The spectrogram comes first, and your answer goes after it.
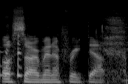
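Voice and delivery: calm, soft, unbothered, easygoing, casual. Retelling a movie scene's apology after a crash: imitating a calm apology. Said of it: "immediately goes back to being calm".

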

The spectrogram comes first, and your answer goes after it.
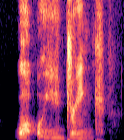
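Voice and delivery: throaty, guttural barking voice. A narrator voices someone pushing their face down to ask Whimsy something, guttural barking voice. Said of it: "a guttural voice barked at him".

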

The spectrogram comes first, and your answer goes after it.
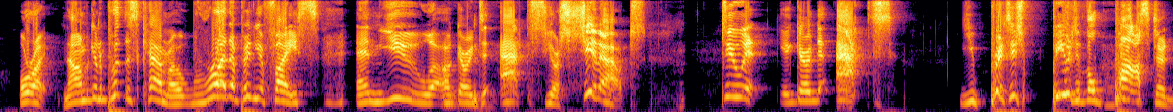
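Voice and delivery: put-on high-pitched Australian accent. Retelling what the director said on set: Crocodile Hunter impression as a director. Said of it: "my best Crocodile Hunter turned, turned director impression".

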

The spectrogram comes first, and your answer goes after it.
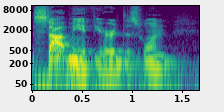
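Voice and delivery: ordinary delivery

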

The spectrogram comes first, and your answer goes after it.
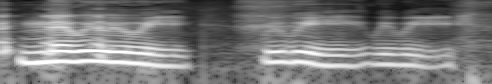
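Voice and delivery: very loud, terrible, over-the-top French accent. Blaming lemonade and string cheese, then speaking in a terrible French accent. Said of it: "causes me to have a terrible French accent".

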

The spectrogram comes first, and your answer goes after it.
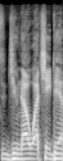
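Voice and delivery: full demonic possessed horror voice. Quoting a scary movie scene: Exorcist demon voice. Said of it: "That voice".

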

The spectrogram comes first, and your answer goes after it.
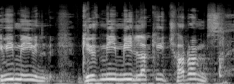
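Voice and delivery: fake Irish accent. Imitating how another guy talked, in a bad irish accent. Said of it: "this guy's like".

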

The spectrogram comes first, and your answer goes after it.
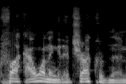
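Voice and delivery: ordinary talk

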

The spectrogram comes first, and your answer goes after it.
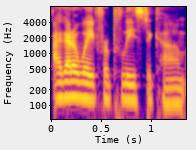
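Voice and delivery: normal talking voice

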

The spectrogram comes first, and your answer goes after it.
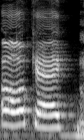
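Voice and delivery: very high-pitched, loud, suddenly relieved voices.

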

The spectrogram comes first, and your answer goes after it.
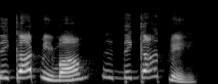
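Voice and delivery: mock crying, very high, loud, swooping. Retelling finding a guy on the phone with his mom: imitating Gus crying. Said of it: "On the phone with his mom crying".

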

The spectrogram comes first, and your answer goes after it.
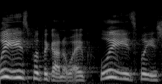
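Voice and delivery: high, mock pleading, desperate begging tone. Retelling lying on the floor before a man with a gun: imitating her own begging. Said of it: "just begging him".

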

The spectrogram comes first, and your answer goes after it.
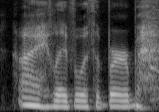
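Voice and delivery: fond, adoring, loving tone. In a chat about parrot lifespans, mentioning living with a bird, adoring tone. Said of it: "You said that so adoringly".

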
